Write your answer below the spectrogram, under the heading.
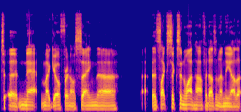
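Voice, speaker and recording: Mumbling at a moderate pace, a man with a New Zealand accent and a very deep, low pitch comes through a dry, close sound with no echo. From New Zealand, Auckland. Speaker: civil engineer and rapper. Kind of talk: casual chat.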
